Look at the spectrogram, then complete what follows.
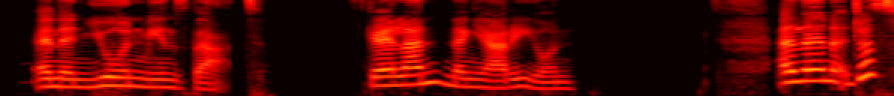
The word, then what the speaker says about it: kailan: It's pronounced kailan, kailan, but you will often hear it pronounced kailan, kailan. Kailan ang kasal? Kailan ang kasal? But it's not wrong to hear kailan ang kasal. It's a little bit more formal.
